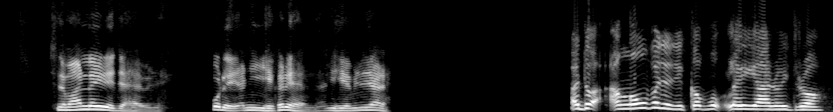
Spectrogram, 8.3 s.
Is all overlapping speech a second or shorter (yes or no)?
yes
